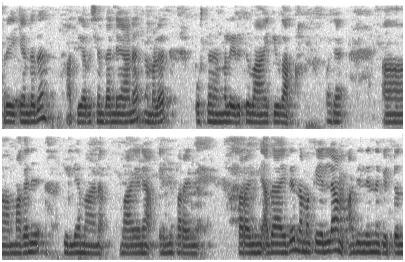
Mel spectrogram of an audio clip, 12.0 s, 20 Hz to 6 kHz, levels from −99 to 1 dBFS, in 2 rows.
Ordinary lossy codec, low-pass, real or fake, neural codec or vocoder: none; 5.4 kHz; fake; vocoder, 44.1 kHz, 128 mel bands every 256 samples, BigVGAN v2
